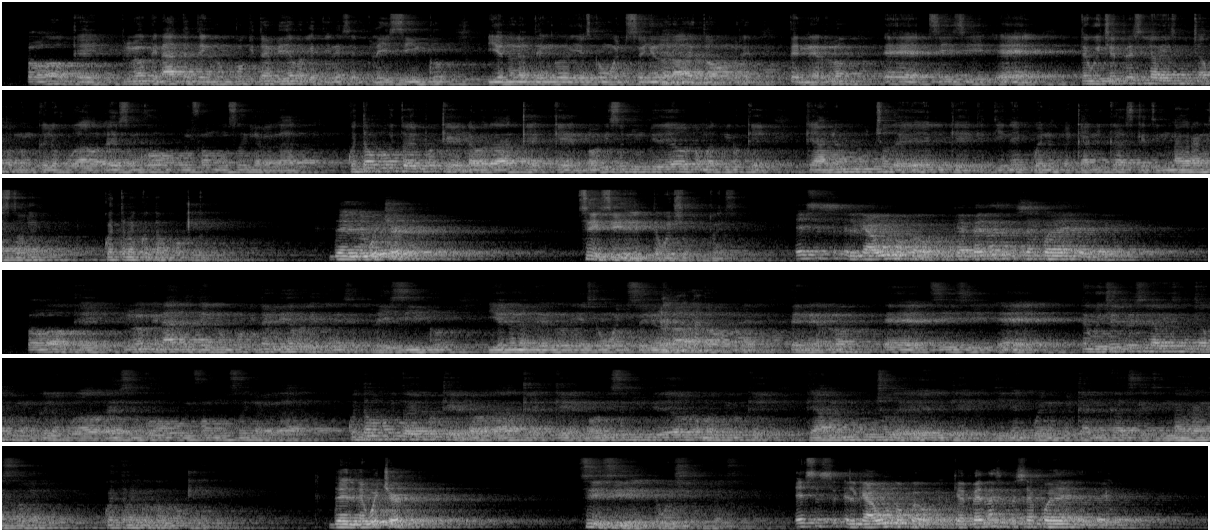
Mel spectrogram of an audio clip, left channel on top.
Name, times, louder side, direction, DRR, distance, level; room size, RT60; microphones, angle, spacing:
voice 1, 0.3-8.5 8.8-10.3 10.8-15.0 15.5-24.6 25.2-26.2 29.9-31.5, left 1 dB, 75° left, 0 dB, 1.6 m, -30 dB
voice 2, 6.5-7.0 27.4-28.2 32.1-35.3, right 1 dB, 60° right, 1 dB, 1.4 m, -25 dB
13.5 x 5.6 x 6.5 m, 3.0 s
head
